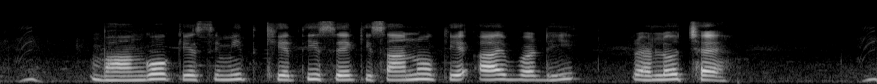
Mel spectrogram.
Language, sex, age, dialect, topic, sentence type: Maithili, male, 25-30, Angika, agriculture, statement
